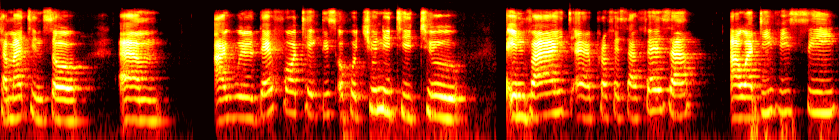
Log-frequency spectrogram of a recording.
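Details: Adult speaker; normal voice.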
